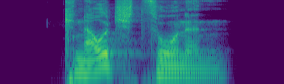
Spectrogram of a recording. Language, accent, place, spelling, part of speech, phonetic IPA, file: German, Germany, Berlin, Knautschzonen, noun, [ˈknaʊ̯t͡ʃˌt͡soːnən], De-Knautschzonen.ogg
- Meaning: plural of Knautschzone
